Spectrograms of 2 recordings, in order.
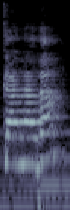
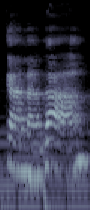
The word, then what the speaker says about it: Canadá: Canada, same as Mexico or Mexico, we spell it the same, but we pronounce it different. People from Canada or Canada are called canadiense.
